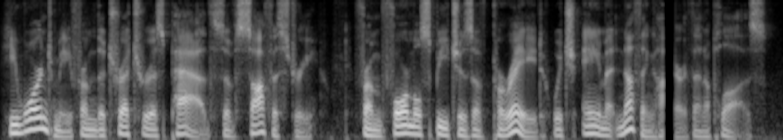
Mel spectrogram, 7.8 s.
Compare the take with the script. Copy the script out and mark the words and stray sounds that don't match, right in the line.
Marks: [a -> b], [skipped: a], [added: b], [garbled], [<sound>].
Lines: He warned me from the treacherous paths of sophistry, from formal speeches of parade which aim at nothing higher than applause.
He warned me from the treacherous paths of sophistry, from formal speeches of parade which aim at nothing higher [dropout] than applause.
